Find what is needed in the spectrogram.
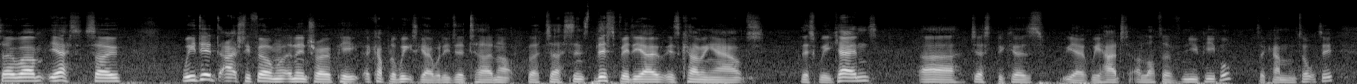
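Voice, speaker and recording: Lively in intonation, a man with a normal speaking voice holds a medium pitch and a moderate pace. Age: 40s. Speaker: homestead renovation vlogger. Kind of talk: casual vlog chat.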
